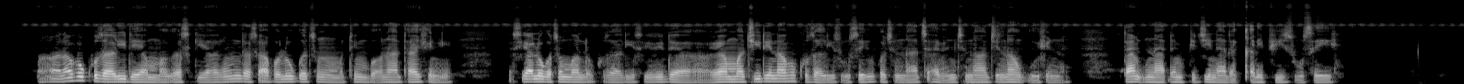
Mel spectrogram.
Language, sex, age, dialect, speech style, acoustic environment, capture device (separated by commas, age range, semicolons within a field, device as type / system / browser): Hausa, male, 18-24, Nigeria - Kano, happy, nature, mobile / Linux / Chrome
